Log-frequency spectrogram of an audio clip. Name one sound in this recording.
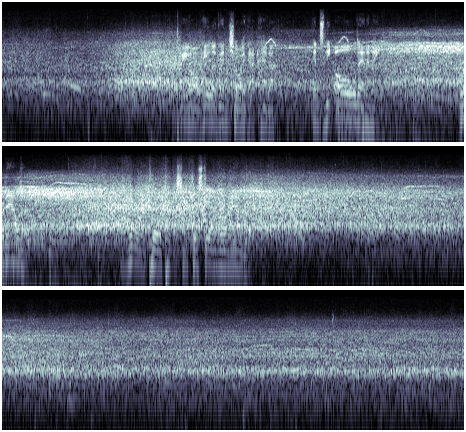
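A large stadium crowd roars and chants steadily, swelling and then easing off.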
